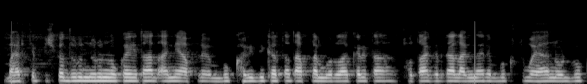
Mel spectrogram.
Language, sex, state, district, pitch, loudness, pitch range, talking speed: Marathi, male, Maharashtra, Nagpur, 160 Hz, -19 LUFS, 155-160 Hz, 205 wpm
